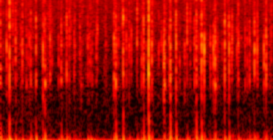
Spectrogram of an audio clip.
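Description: Soft, irregular clicks and small taps of fingers handling a banana close to the microphone, over a steady low hum.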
